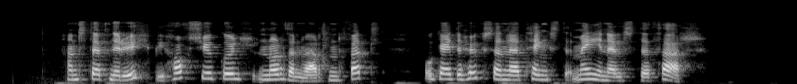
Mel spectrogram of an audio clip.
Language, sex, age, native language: Icelandic, female, 40-49, Icelandic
